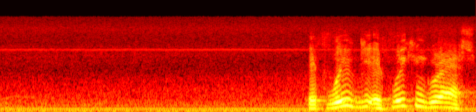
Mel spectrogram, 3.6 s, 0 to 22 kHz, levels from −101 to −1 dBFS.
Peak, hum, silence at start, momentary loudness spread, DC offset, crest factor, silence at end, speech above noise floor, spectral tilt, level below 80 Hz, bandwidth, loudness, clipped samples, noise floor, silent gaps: -2 dBFS; none; 0 s; 24 LU; under 0.1%; 18 dB; 0 s; 22 dB; -8 dB/octave; -42 dBFS; 11.5 kHz; -17 LUFS; under 0.1%; -38 dBFS; none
